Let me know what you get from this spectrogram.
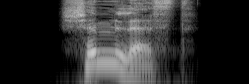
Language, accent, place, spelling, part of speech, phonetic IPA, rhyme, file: German, Germany, Berlin, schimmlest, verb, [ˈʃɪmləst], -ɪmləst, De-schimmlest.ogg
- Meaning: second-person singular subjunctive I of schimmeln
